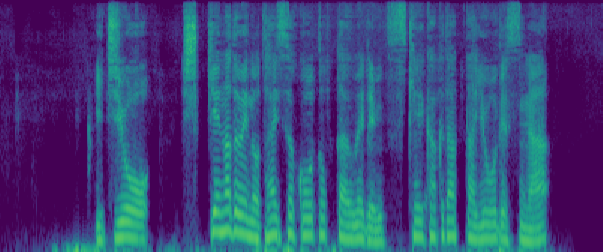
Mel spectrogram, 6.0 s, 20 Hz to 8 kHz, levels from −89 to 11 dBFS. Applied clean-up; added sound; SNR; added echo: neural mask model Resemble Enhance denoiser.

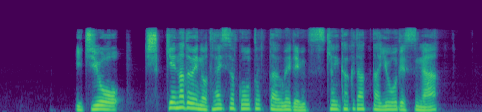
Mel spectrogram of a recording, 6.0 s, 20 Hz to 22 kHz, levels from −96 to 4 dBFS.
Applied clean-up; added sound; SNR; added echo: neural mask model DeepFilterNet 3.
